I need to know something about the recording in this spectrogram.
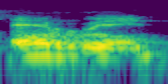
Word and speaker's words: Haro: Someone just mentioned that the H at the beginning of all the words in Spain is silent, so it's Arro and Heredia.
